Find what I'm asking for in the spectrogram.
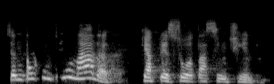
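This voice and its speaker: A man's voice: fairly high pitch, huge pitch swings, fast talker, husky, lo-fi sound. A man giving a motivational Enneagram lecture, stressing his points and putting rhetorical questions to the audience. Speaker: Enneagram teacher.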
